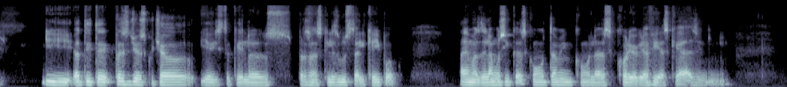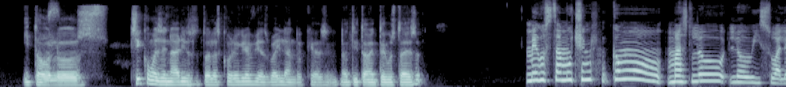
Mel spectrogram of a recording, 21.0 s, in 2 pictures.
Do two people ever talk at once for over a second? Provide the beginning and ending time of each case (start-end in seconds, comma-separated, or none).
none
